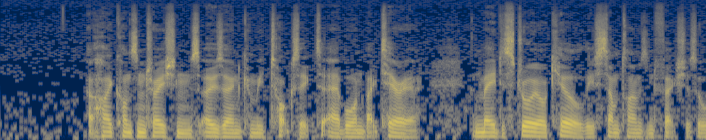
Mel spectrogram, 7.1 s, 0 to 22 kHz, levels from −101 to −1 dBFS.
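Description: From start to finish the gaps between phrases fall to near silence sprinkled with twinkling specks. That is overdone noise removal: a noise reducer set too hard is cutting any frequency band near its noise estimate, taking the quieter parts of the speech with it.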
